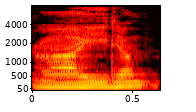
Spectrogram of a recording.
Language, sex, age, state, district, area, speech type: Malayalam, male, 60+, Kerala, Kollam, rural, spontaneous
